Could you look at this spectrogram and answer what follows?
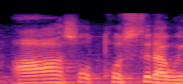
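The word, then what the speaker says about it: ἀσώτως: 이 헬라어 단어는 어떤 거냐면 아소토스라고 읽는데 어떤 거냐면 무잘지하게 살다, 낭비적으로 살다, 방탕하게 살다 이거예요.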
